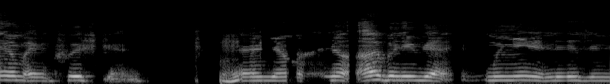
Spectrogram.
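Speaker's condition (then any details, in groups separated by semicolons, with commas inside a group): Cerebral palsy; caused by brainstem aneurysm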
